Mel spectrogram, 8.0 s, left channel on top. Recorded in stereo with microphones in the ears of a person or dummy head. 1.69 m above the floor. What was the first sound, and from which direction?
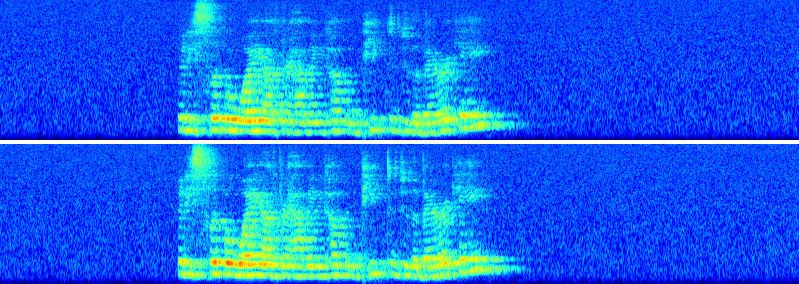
A woman speaking, 70° right (ahead or behind).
